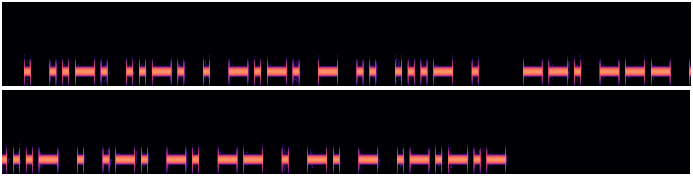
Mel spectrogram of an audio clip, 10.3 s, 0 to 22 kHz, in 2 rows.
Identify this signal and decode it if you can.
Morse code, heard as a keyed tone, about 25 wpm, 700 Hz. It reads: EFFECTIVE GOVERNMENT.
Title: Sentences from Top 1000 Words - Review Part 6 - 25wpm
